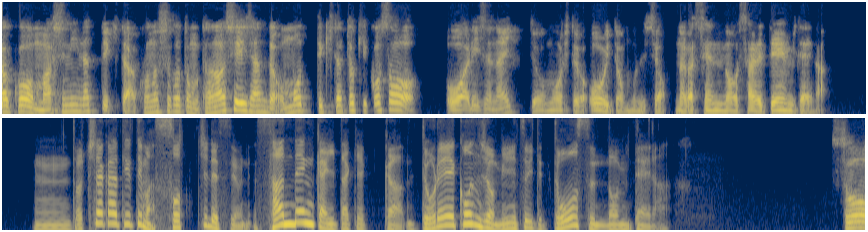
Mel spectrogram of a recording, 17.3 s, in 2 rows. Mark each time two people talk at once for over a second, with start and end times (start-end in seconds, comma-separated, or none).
none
